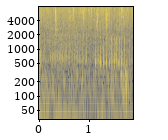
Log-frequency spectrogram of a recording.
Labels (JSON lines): {"label": "biophony, rattle response", "recorder": "SoundTrap 500"}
